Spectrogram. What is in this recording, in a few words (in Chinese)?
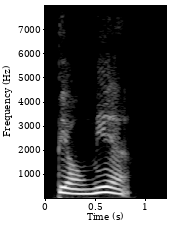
"表面", Chinese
